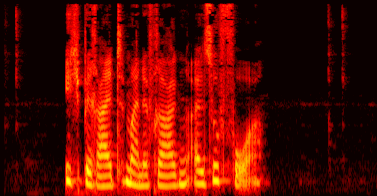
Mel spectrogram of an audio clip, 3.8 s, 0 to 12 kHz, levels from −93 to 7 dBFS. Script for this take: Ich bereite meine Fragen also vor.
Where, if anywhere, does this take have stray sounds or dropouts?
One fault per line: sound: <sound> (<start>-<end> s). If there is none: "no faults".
no faults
